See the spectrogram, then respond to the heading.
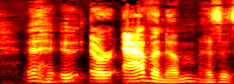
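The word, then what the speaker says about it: Aveum: Or Avinum, as it says. Is it Avinum or Avium? No, that's why I'm looking. No, it's Avium.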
